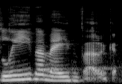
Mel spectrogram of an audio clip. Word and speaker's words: Līva Veinberga: to be here and yes my name is leva weinberg it was quite well pronounced no problems with that thank you and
